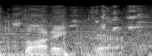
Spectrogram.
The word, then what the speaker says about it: Budinger: in for you and it's not how you pronounce his last name it's Budinger and how do you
